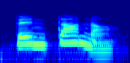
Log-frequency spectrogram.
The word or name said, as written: ventana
